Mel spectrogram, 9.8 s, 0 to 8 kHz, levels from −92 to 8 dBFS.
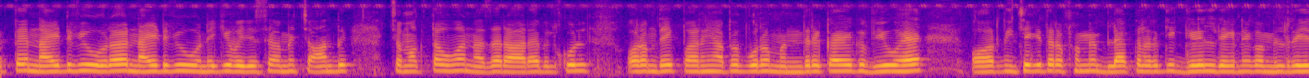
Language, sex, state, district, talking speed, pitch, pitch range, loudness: Hindi, male, Rajasthan, Churu, 300 wpm, 180 Hz, 175-190 Hz, -16 LUFS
